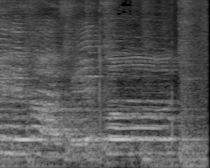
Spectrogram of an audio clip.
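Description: A small group of voices singing together in harmony, holding long notes, with a brief break near the end.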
